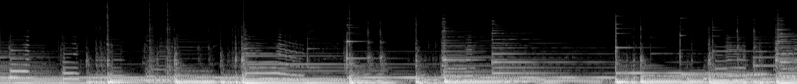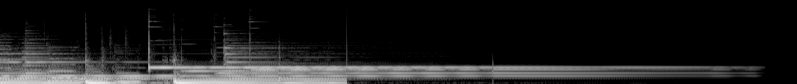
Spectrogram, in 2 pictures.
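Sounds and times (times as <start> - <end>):
jazz groove: 0.0 - 11.5.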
